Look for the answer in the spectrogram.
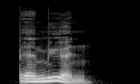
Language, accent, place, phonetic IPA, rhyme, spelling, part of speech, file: German, Germany, Berlin, [bəˈmyːən], -yːən, Bemühen, noun, De-Bemühen.ogg
- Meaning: gerund of bemühen: 1. effort 2. attempt, endeavor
